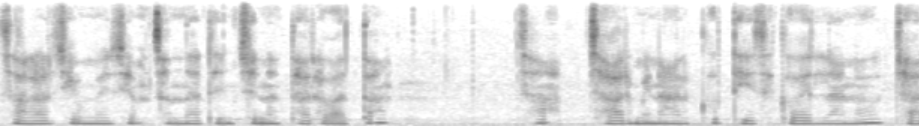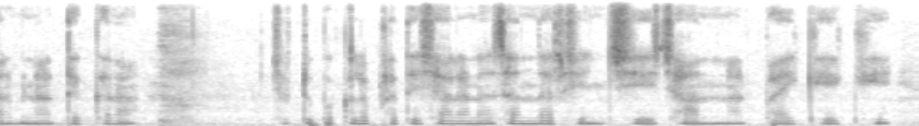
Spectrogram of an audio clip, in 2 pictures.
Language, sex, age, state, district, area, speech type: Telugu, female, 18-30, Telangana, Hyderabad, urban, spontaneous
